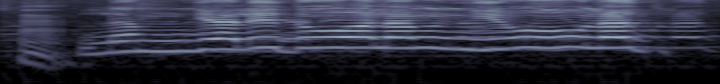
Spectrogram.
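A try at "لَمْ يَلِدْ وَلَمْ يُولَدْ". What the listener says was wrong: قلقلہ رہ گیا. لم یلد ولم یولد, یہ قلقلہ رہ گیا تھا, دوبارہ پڑھیے گا.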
